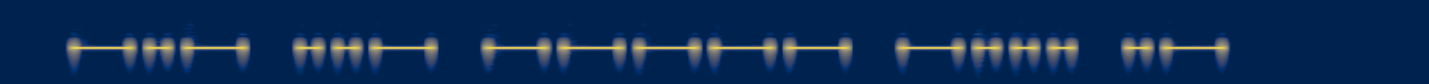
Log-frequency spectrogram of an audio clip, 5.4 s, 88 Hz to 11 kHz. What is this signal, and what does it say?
Morse code, heard as a keyed tone, about 20 wpm, 700 Hz. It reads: KU0BA
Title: Speed Racing - USA 2x2 Call Signs 17wpm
